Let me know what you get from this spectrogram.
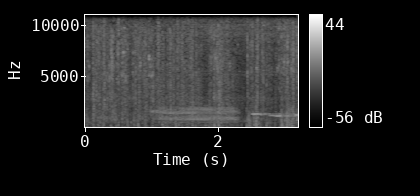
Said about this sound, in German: Boah, da sind ein paar Rinder.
